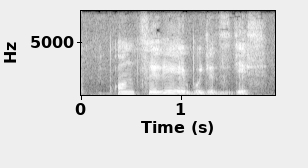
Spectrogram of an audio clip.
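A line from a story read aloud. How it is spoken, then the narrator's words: Gloomy. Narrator (Russian): мрачно ответил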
